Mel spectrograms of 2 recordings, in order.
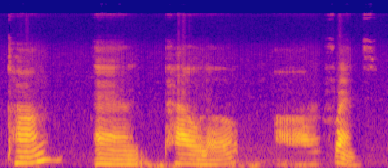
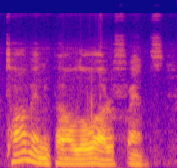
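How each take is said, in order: First: The sentence is spoken slowly and carefully. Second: The sentence is spoken at normal speed.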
